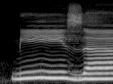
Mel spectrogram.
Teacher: huruf zainya panjang ya, boleh 2, boleh 4 atau 6 harokat asal konsisten dalam satu kali baca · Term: mad arid li sukun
